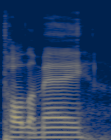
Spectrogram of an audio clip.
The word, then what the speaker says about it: Ptolemy: in psychology and then in greek there's solamay ptolemy right where the p is not necessarily uh pronounced right how we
